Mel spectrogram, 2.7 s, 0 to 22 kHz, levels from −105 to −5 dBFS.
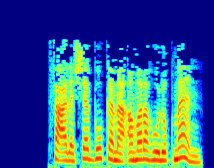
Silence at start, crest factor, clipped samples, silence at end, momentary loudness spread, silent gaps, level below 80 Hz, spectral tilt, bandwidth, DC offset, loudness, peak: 0.7 s; 18 dB; under 0.1%; 0.15 s; 3 LU; none; -58 dBFS; -5.5 dB/octave; 8.6 kHz; under 0.1%; -21 LUFS; -4 dBFS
